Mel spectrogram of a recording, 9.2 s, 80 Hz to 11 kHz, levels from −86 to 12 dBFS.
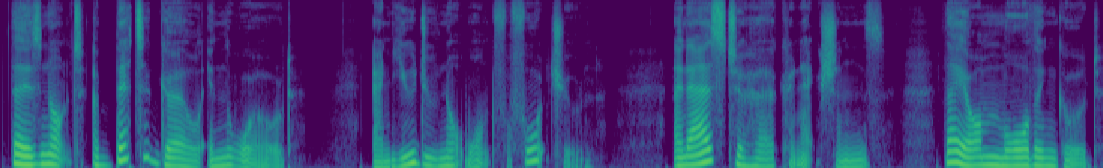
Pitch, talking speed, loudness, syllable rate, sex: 150 Hz, 170 wpm, -20 LUFS, 4.6 syllables/s, female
